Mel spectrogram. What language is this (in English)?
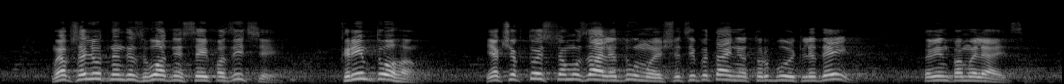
Ukrainian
